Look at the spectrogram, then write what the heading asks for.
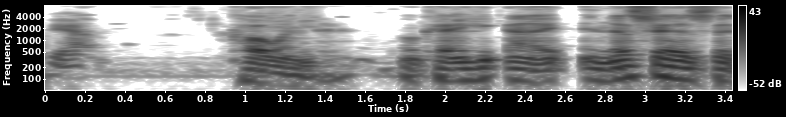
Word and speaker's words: Cowan: All right, so I think the first one we'll do is here, pronounced Cowan. Cohen, yeah. Cohen, okay.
